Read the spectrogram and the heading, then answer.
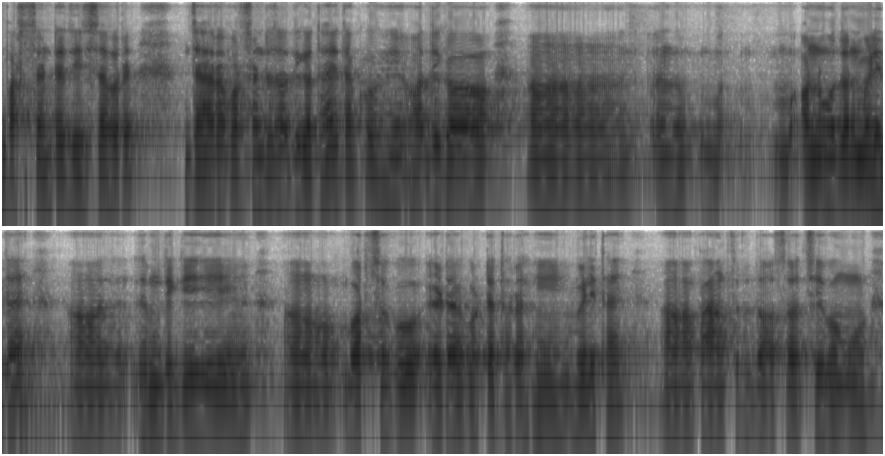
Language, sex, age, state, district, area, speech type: Odia, male, 30-45, Odisha, Khordha, rural, spontaneous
